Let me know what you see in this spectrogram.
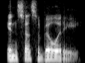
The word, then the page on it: insensibility: American English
